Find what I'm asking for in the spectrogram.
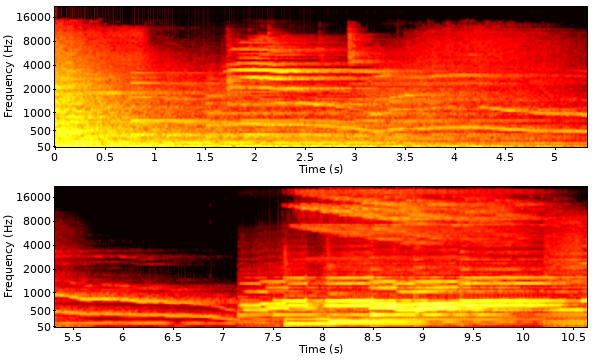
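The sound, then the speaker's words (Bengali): A cat cries at night: a long, drawn-out wailing cry that slides steadily downward in pitch, followed by a brighter, higher-pitched cry. “শুনছ, দেখো দেখো বিড়ালটা আবার কাঁদছে, কাল রাত্রের মতো।”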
